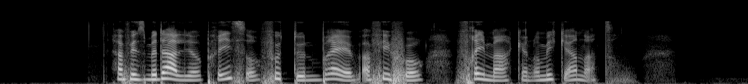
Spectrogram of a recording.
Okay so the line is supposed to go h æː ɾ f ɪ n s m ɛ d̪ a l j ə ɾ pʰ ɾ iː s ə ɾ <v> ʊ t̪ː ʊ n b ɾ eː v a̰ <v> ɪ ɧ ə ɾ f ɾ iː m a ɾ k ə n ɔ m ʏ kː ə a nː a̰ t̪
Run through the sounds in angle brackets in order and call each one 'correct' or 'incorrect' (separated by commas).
incorrect, incorrect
